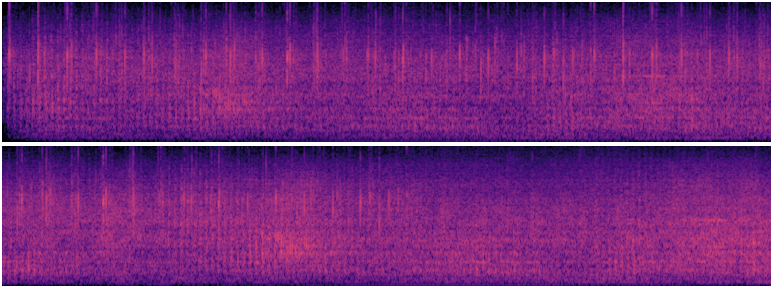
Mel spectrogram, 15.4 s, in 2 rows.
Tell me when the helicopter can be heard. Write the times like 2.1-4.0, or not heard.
0.0-15.3.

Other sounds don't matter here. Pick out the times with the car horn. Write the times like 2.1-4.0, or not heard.
8.0-9.0.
